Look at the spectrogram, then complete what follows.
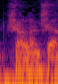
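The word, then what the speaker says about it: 小龙虾: Xiaolongxia.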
